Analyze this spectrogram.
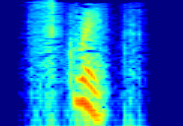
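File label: "scrape" English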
